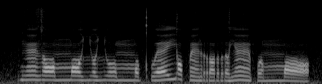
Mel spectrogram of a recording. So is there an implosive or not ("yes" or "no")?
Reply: no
